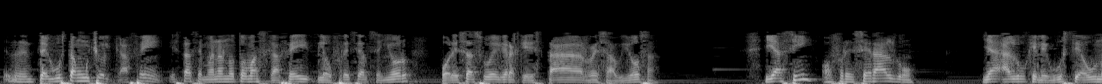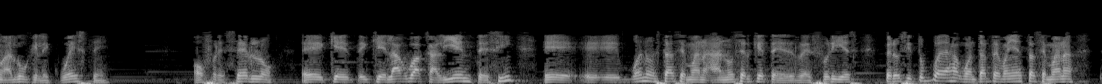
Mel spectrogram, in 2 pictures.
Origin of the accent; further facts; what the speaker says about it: Colombia; moved away as an adult; now in Dominican Republic; Yo llegué en agosto de ese año, llegué desde Colombia a República Dominicana con unas pilas nuevas.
